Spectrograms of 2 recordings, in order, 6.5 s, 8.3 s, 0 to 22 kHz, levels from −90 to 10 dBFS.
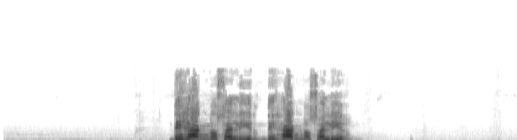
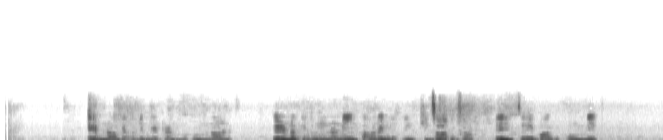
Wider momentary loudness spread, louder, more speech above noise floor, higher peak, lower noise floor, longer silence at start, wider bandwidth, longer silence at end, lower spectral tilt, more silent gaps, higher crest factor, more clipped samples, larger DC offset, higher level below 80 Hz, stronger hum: second, 12 LU vs 15 LU; first, -18 LUFS vs -28 LUFS; first, 59 dB vs 44 dB; first, -2 dBFS vs -8 dBFS; first, -76 dBFS vs -71 dBFS; first, 2.15 s vs 1.1 s; first, 11.5 kHz vs 7.6 kHz; first, 2.1 s vs 0.85 s; second, -4 dB/octave vs -6 dB/octave; neither; about the same, 20 dB vs 22 dB; neither; neither; about the same, -62 dBFS vs -58 dBFS; neither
